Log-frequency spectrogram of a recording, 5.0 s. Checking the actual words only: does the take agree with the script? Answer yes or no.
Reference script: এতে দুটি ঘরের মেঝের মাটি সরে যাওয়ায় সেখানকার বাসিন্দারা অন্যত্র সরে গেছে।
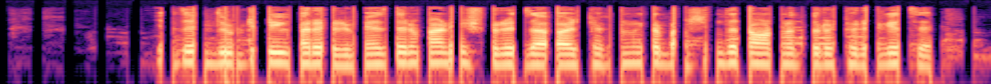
yes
